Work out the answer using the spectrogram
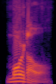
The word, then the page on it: mortal: American English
